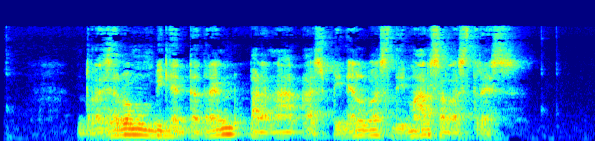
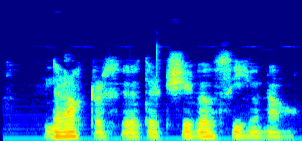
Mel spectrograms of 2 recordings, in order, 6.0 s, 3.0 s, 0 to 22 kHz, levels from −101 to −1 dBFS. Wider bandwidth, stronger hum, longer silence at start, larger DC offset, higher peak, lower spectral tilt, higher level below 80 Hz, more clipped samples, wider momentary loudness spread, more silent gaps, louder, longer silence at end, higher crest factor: first, 11.5 kHz vs 7 kHz; neither; first, 0.8 s vs 0.45 s; neither; first, -12 dBFS vs -16 dBFS; second, -4 dB/octave vs -7.5 dB/octave; about the same, -62 dBFS vs -58 dBFS; neither; second, 6 LU vs 10 LU; neither; first, -29 LUFS vs -36 LUFS; first, 0.75 s vs 0.05 s; about the same, 20 dB vs 20 dB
